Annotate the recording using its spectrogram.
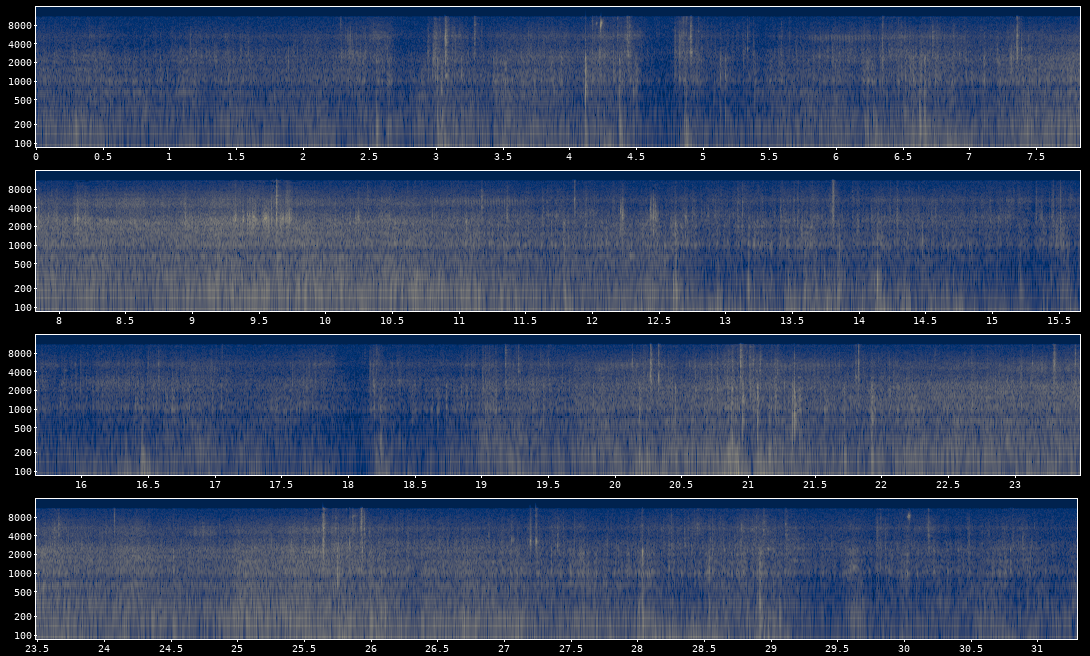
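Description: Mountain bike riding a dirt trail: a steady rush of tyre and wind noise that swells and fades, broken by frequent sharp clicks and rattles from the bike over bumps.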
